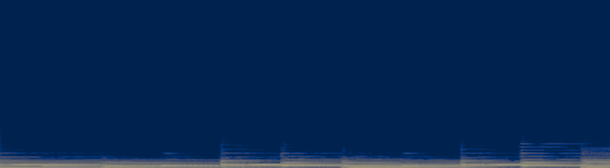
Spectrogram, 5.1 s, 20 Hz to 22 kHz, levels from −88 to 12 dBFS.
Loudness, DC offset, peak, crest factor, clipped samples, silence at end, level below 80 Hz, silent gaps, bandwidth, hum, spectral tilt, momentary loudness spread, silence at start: -28 LUFS; under 0.1%; -16 dBFS; 12 dB; under 0.1%; 0 s; -58 dBFS; none; 3.3 kHz; none; -14 dB/octave; 4 LU; 0 s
